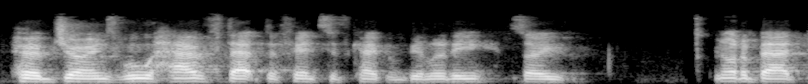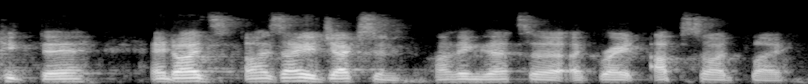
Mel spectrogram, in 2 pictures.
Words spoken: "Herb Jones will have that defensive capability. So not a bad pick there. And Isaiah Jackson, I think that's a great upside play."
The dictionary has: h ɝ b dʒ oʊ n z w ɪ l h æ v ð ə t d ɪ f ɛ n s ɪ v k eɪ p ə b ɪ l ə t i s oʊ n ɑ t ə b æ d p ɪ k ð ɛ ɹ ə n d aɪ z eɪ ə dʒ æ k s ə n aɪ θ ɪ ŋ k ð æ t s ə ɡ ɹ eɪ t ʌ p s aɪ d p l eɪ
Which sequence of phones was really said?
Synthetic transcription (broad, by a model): h ɝ b dʒ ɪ n z w ɪ l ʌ v ð ə t d ɪ f ɛ n s ɪ v k eɪ p ə b ɪ l ə t i s oʊ n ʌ t ə b æ d p ɪ k ð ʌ ɹ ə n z aɪ z eɪ ə dʒ æ k s ə n aɪ θ ɪ ŋ k ð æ t s ə ɡ ɹ eɪ t ʌ p s aɪ d p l eɪ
